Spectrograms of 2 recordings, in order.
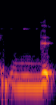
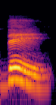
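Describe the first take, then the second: First: The d is said alone, without a vowel. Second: The d is followed by a vowel. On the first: The speaker calls it right. "you say d" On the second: The speaker calls it wrong. "you don't say de"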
